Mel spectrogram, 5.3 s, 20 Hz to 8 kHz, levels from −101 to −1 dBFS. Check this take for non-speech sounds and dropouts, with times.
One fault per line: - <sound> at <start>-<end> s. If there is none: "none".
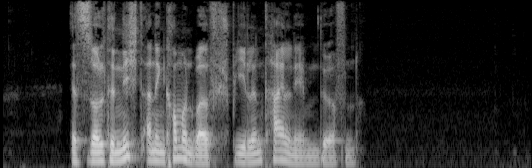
none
